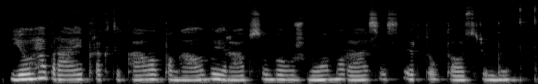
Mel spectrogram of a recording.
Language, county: Lithuanian, Vilnius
